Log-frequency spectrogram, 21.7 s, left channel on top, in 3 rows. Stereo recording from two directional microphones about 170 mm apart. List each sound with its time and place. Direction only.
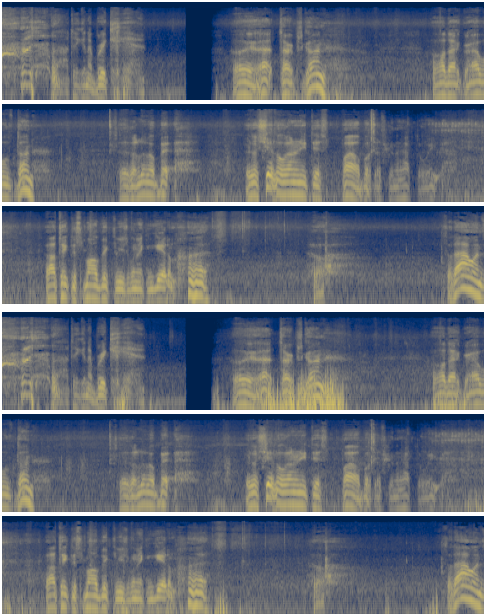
0.0 s throat clearing: centre (ahead or behind)
3.4 s speech: 10° left (ahead or behind)
6.4 s speech: 10° left (ahead or behind)
9.0 s speech: 10° left (ahead or behind)
15.0 s speech: 20° left (ahead or behind)
19.1 s speech: 25° left (ahead or behind)
21.1 s speech: 15° left (ahead or behind)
